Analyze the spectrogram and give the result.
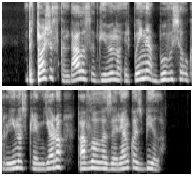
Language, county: Lithuanian, Vilnius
